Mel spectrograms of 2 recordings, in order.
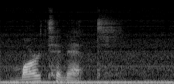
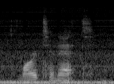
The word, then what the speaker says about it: martinet: something up number 11 martinet martinet uh the last syllables the accented one the third syllable it is a noun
